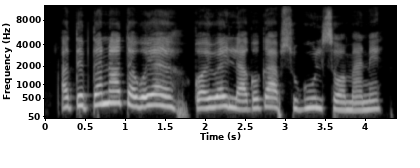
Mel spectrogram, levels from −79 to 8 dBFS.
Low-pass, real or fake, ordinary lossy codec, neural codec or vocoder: none; real; none; none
